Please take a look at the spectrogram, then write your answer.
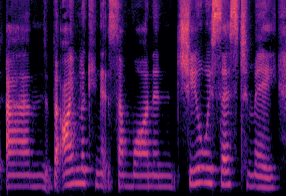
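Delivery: usual speaking voice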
